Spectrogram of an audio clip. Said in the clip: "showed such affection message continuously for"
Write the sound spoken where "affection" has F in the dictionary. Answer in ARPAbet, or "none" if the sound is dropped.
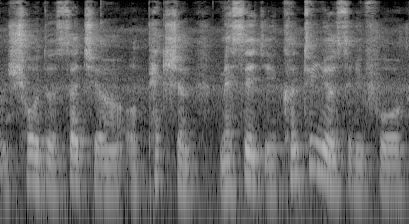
P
